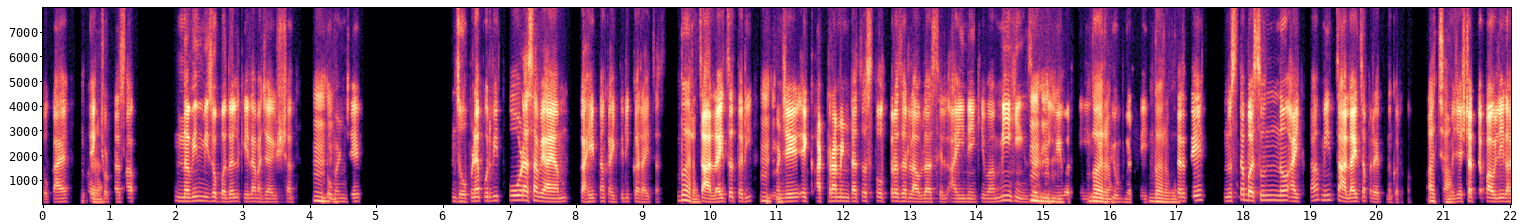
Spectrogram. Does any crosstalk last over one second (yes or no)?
yes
